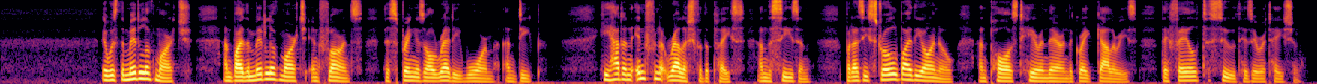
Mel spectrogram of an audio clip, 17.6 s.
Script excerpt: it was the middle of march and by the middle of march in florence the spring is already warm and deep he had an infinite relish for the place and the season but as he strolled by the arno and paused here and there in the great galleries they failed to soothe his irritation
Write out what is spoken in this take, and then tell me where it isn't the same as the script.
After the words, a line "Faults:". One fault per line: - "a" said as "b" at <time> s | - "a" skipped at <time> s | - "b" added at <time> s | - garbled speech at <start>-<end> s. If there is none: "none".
it was the middle of march and by the middle of march in florence the spring is already warm and deep he had an infinite relish for the place and the season but as he strolled by the arno and paused here and there in the great galleries they failed to soothe his irritation
Faults:
none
